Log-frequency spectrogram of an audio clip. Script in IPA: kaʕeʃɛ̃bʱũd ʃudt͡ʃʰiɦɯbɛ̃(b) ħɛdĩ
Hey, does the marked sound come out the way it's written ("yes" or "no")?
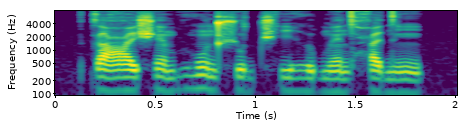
no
